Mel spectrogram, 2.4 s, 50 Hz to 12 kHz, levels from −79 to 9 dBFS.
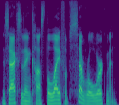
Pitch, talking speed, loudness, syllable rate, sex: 110 Hz, 200 wpm, -21 LUFS, 5.7 syllables/s, male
